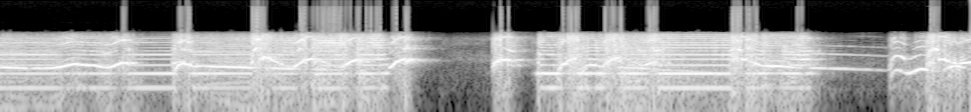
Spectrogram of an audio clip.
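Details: A dog duo howls with a saxophone, their wobbling, looping cries weaving through held sax notes in two long passages, split by a brief pause and ending on a rising howl.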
